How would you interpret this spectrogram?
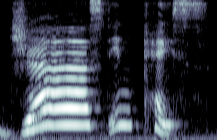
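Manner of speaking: slow, high, loud; dramatic slow emphasis. A narrator's reading. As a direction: draw it out for suspense.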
